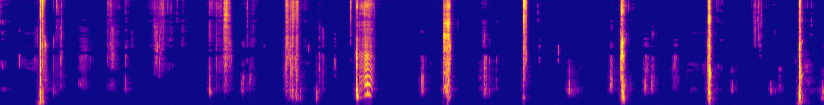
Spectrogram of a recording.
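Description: A creature eating a human chews with many crisp, crunching bites, irregularly spaced and sharp, heard alone against silence.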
